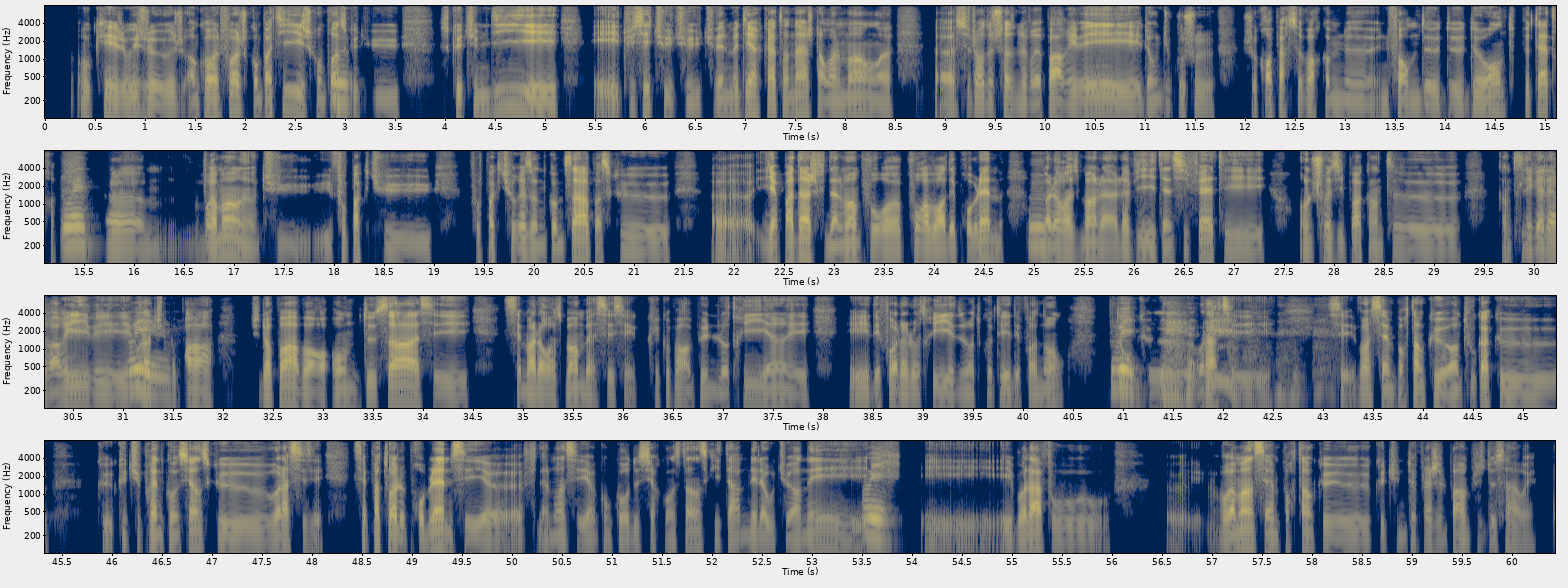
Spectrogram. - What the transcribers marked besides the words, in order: tapping; chuckle; other background noise; drawn out: "et"
- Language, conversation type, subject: French, advice, Comment décririez-vous votre inquiétude persistante concernant l’avenir ou vos finances ?
- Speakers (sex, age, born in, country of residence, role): female, 25-29, France, Germany, user; male, 35-39, France, France, advisor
